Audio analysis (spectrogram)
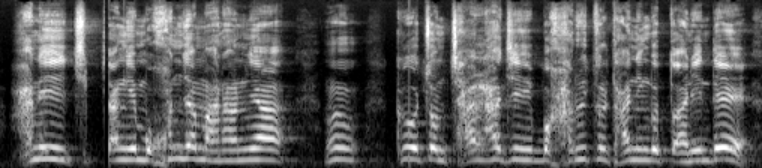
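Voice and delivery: mock nagging. Husband lecturing his upset wife about her job, mock nagging tone. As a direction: needle her like a preachy husband. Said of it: "이렇게 하면 어떻게 되겠어요".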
